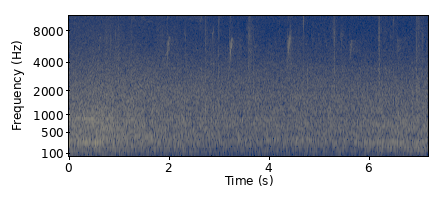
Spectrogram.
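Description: Outdoor ambience of a tropical beach: a steady hiss of background noise, with several short, high bird chirps scattered through the middle.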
